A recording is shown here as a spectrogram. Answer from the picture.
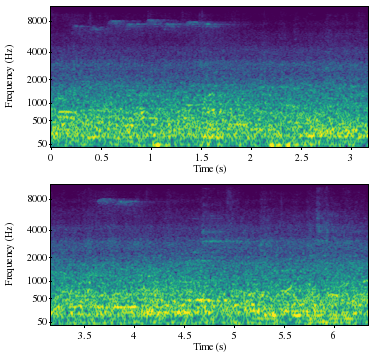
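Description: Indoor shopping-mall ambience: a steady din of distant crowd chatter over a constant rumbling hum, echoing in a large enclosed hall.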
